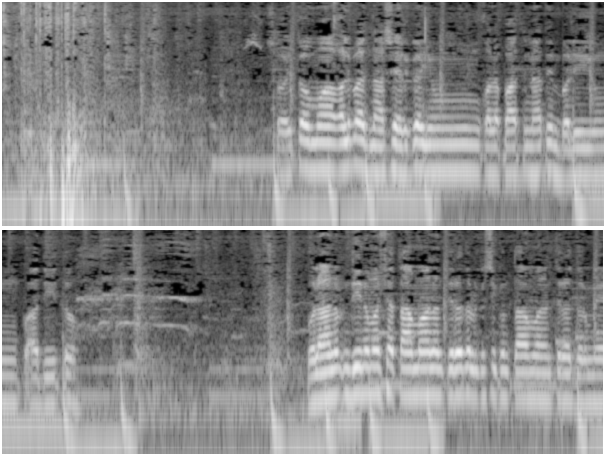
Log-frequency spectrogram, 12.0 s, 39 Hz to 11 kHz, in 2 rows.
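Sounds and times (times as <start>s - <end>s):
bird scuffle: 0.0s - 2.8s
pigeons cooing: 0.0s - 4.0s, 6.9s - 9.9s.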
